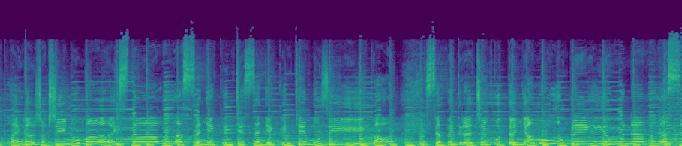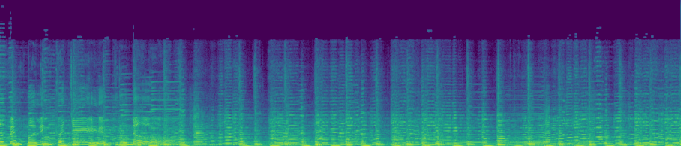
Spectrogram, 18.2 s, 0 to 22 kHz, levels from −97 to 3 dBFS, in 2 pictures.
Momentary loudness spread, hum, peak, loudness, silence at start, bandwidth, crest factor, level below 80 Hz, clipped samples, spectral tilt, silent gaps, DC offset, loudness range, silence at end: 5 LU; none; 0 dBFS; -14 LUFS; 0 s; 16.5 kHz; 14 dB; -24 dBFS; under 0.1%; -6 dB/octave; none; under 0.1%; 3 LU; 0 s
